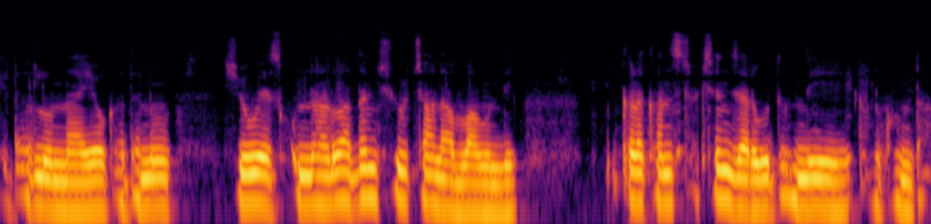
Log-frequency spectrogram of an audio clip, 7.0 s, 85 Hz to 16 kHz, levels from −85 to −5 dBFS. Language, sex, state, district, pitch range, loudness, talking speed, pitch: Telugu, male, Telangana, Karimnagar, 120-145 Hz, -19 LUFS, 105 wpm, 130 Hz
